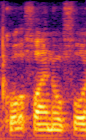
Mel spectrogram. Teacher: he's dropping his t's quarter and positive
